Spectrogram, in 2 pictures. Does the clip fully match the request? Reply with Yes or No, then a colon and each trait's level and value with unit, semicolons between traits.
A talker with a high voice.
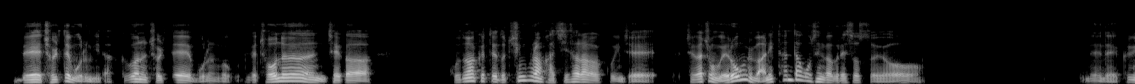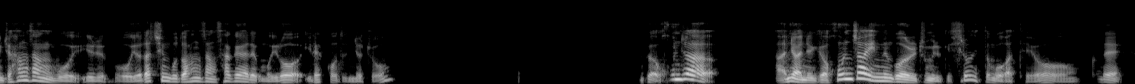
No: low, 110 Hz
